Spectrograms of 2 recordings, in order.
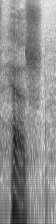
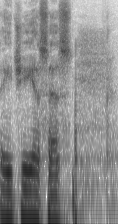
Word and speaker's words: Hess: He was the deputy Führer, that's H-E-S-S. This guy, his name I believe is pronounced Hess, but he was actually like the kind of a robotic killer that Hannah Arendt describes.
